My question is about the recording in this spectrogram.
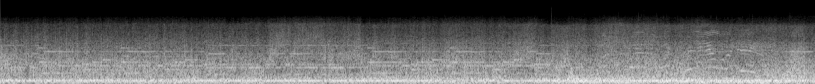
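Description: Supercharged Sea-Doo jet ski engine running steadily at speed, with music laid over it.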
